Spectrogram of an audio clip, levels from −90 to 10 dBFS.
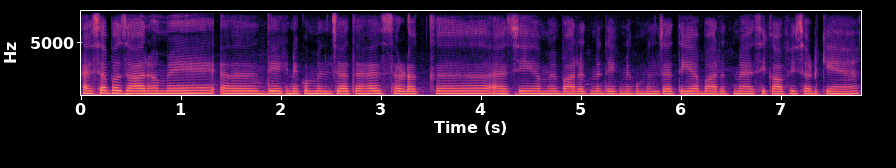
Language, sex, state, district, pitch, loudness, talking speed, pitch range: Hindi, female, Uttar Pradesh, Budaun, 230 Hz, -14 LUFS, 185 wpm, 225-240 Hz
